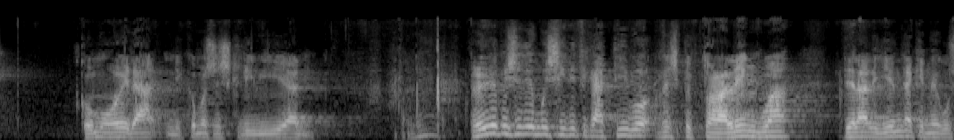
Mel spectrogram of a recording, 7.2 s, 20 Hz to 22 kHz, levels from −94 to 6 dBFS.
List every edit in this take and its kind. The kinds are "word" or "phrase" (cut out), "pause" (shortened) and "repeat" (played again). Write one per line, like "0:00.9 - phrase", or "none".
0:03.4 - pause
